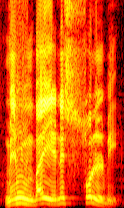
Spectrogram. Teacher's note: نون ساکن کا اقلاب ہو رہا ہے کیونکہ نون ساکن کے بعد با آ رہا ہے، اس لیے نون ساکن کو میم ساکن سے بدل کر غنہ اور اخفا کے ساتھ پڑھیں گے۔ یا لین ہو رہی ہے کیونکہ یا ساکن سے پہلے زبر ہے، اس لیے یا لین ہوگی۔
